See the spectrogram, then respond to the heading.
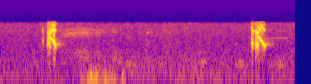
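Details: Two-week-old infant with hiccups: two sharp, abrupt hiccup sounds about two and a half seconds apart in a quiet room.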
